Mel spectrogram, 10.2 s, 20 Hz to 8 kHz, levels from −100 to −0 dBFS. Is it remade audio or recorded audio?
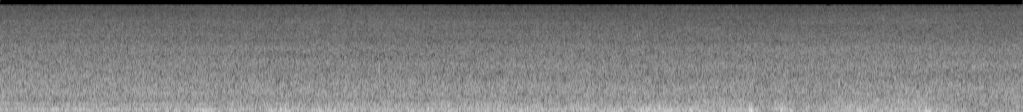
recorded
